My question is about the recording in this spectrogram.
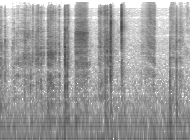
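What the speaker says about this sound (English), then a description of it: "So I'm just going to cut this down again" Scissors snip paper into a tag shape for a craft project, with several quiet, close cuts in an irregular rhythm and no talking.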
